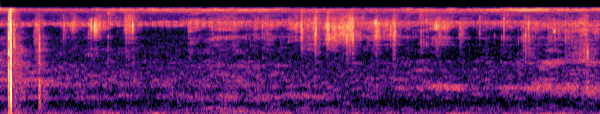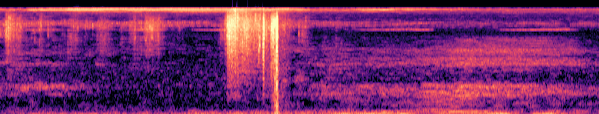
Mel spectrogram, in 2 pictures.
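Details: Leaves and twigs rustle and crackle steadily as a cat plays in a bush, with a sharp snapping burst near the end and a low rumble underneath.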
